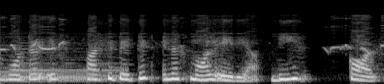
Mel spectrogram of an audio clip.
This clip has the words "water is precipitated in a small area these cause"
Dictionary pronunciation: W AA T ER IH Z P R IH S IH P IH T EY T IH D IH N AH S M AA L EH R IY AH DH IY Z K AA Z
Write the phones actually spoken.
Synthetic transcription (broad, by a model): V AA T ER IH Z P IH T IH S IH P EY T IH D IH N AH S M AA L EH R IY AH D IY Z K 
